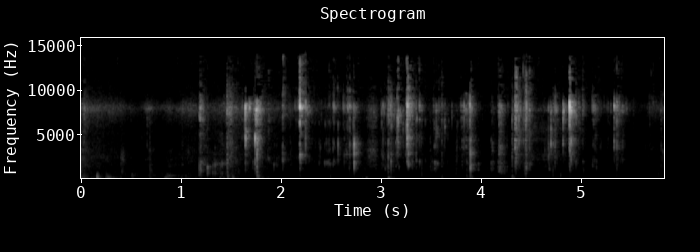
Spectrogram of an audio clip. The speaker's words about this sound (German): Der rote ist noch lecker. Mhm. Das passt gerade. Okay, ASMR kauen von mir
